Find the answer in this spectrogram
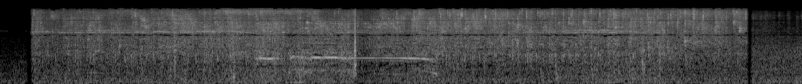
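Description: Irrigation water spraying from garden emitters, a steady hiss that starts suddenly just after the beginning and cuts off shortly before the end.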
